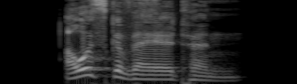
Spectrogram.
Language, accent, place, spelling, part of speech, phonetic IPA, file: German, Germany, Berlin, ausgewählten, adjective, [ˈaʊ̯sɡəˌvɛːltn̩], De-ausgewählten.ogg
- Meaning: inflection of ausgewählt: 1. strong genitive masculine/neuter singular 2. weak/mixed genitive/dative all-gender singular 3. strong/weak/mixed accusative masculine singular 4. strong dative plural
